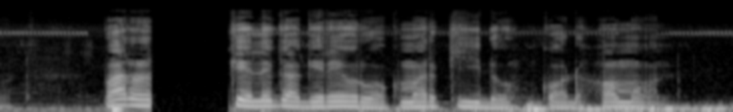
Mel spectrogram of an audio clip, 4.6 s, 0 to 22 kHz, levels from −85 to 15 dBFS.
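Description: At 0.94 s the sound drops into a clean, near-silent hole lasting about half a second, coming back at 1.43 s right before "ga gi riuruok mar". That's a digital wireless dropout: the receiver lost too much data and muted with a quick fade, so there's no noise burst either side.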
